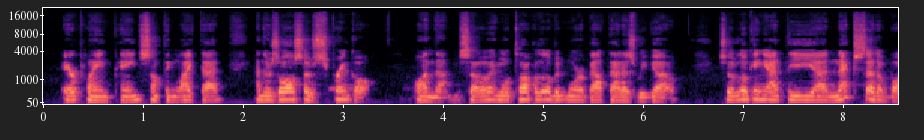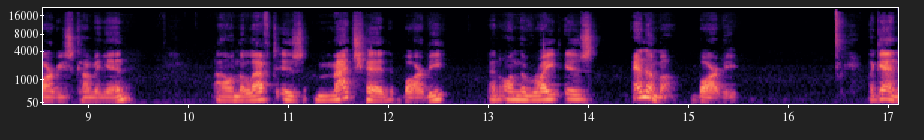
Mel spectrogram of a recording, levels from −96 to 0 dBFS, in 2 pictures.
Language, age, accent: English, 50-69, American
